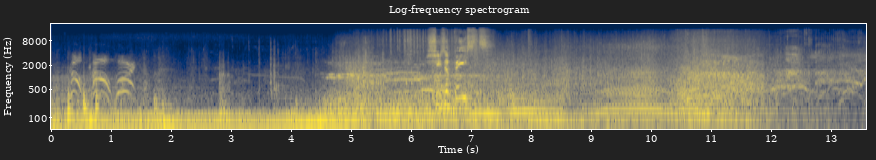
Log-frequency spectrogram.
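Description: A truck engine roars as it drives off.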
